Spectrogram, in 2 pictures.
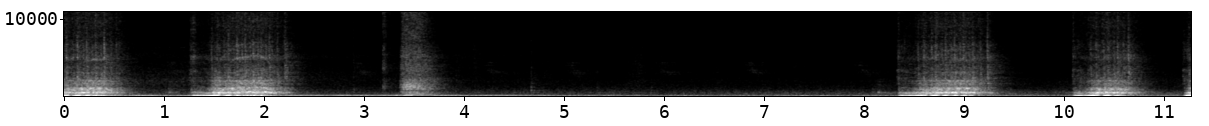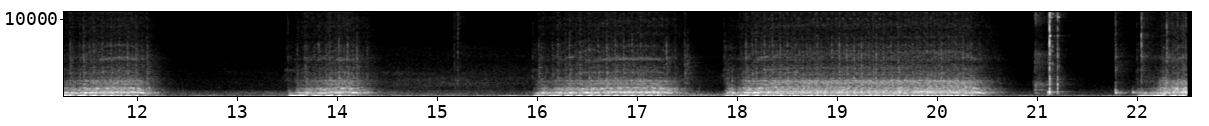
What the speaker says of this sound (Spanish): lo vamos a ir cosiendo nada más a las zonas que tenemos que coser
